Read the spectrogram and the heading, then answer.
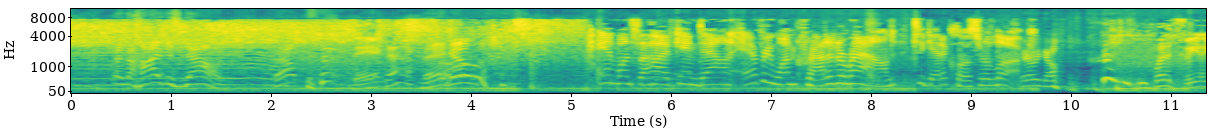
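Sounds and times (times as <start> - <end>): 
aerosol insect spray hissing: 0.0 - 6.0
voices murmuring and talking: 0.3 - 11.3
laughter: 0.5 - 5.1, 9.5 - 11.3
speech: 2.5 - 4.7, 5.3 - 11.3.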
